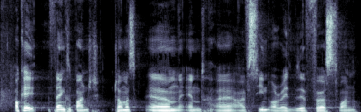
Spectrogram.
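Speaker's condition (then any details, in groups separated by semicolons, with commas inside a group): No condition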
